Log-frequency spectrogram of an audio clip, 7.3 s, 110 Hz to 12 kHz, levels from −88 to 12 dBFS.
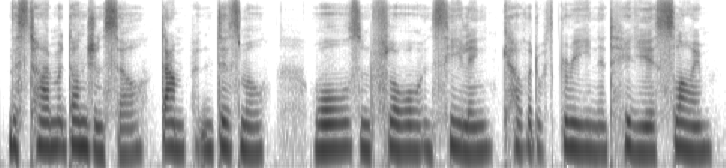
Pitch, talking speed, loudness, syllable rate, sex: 185 Hz, 155 wpm, -20 LUFS, 4.1 syllables/s, female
